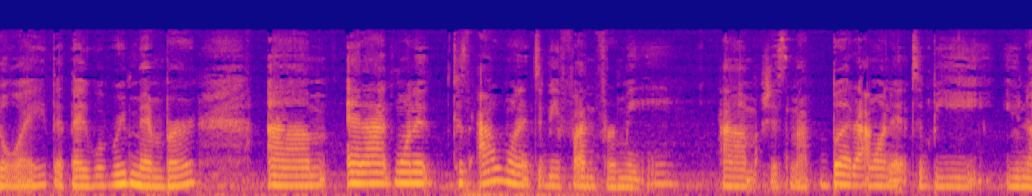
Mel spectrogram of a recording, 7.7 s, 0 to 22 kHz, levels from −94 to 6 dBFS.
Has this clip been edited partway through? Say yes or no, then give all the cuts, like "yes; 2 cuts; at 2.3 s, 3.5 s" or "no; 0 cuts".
yes; 5 cuts; at 2.9 s, 5.7 s, 6.1 s, 6.5 s, 6.8 s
